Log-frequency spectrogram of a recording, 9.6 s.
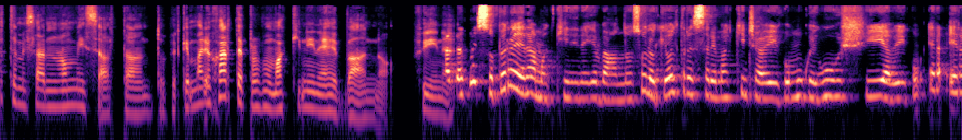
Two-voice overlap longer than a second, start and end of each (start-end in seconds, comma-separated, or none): none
